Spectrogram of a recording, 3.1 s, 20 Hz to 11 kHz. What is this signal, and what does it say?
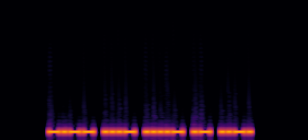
Morse code, heard as a keyed tone, about 34 wpm, 700 Hz. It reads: YV4AF
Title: DXCC-100 Call Signs - 5 Characters - 35wpm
